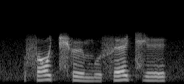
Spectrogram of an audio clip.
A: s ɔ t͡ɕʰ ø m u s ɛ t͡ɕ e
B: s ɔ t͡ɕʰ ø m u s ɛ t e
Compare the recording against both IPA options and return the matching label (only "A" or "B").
A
